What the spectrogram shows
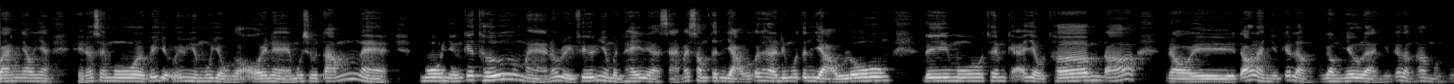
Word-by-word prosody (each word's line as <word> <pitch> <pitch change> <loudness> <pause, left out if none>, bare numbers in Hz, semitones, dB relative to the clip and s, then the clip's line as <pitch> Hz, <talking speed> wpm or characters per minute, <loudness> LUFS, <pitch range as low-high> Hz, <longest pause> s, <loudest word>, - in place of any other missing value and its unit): ăn 150 +1 0
nhau 155 -1 -2
nha, 145 -2 -4 0.3
thì 130 - -6
nó 150 - -4
sẽ 160 0 -4
mua 155 -1 +3
ví 170 +4 0
dụ - - 0
giống 165 +1 -3
như 155 - -2
mua 150 0 -3
dầu 135 -3 -1
gội 135 +2 -1
nè, 135 -3 -2
mua 140 +2 -4
sữa 145 0 -3
tắm 205 - -4
nè, 135 -7 -1 0.3
mua 165 +1 +4
những 155 -1 -1
cái 205 - +2
thứ 215 +6 +5
mà 140 -9 -5
nó 180 - -3
refill 145 -1 +1
giống 165 - +3
như 185 - 0
mình 140 -3 -3
hay 145 +3 -1
là 140 -4 0
xài 130 -1 -8
máy 165 - -4
xông 170 -2 -3
tinh 160 -1 -2
dầu, 135 -3 -1
có 175 - 0
thể 175 - -4
là 160 -2 +3
đi 155 +1 0
mua 160 +1 -1
tinh 165 0 0
dầu 135 -4 +3
luôn, 170 +4 +5 0.3
đi 160 +1 +3
mua 165 0 0
thêm 165 -1 -3
cả - - -6
dầu 150 -6 -1
thơm, 175 +4 +3
đó, 225 +9 -2 0.3
rồi 135 -1 +3 0.2
đó - - +4
là 215 - +1
những 135 -2 -7
cái 200 - -3
lần 135 - -2
gần 145 0 -2
như 155 +1 +3
là 145 -4 +2
những 130 0 -15
cái 185 - -5
lần 140 - -5
đó 160 - -9
là 165 - -6
mình 130 -3 -16
mua 140 - -22
155 Hz, 275 wpm, -20 LUFS, 140-165 Hz, 0.3 s, thứ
